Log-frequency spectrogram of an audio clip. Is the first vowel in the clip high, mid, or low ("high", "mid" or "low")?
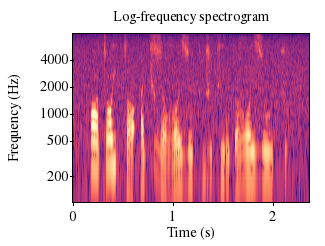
low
